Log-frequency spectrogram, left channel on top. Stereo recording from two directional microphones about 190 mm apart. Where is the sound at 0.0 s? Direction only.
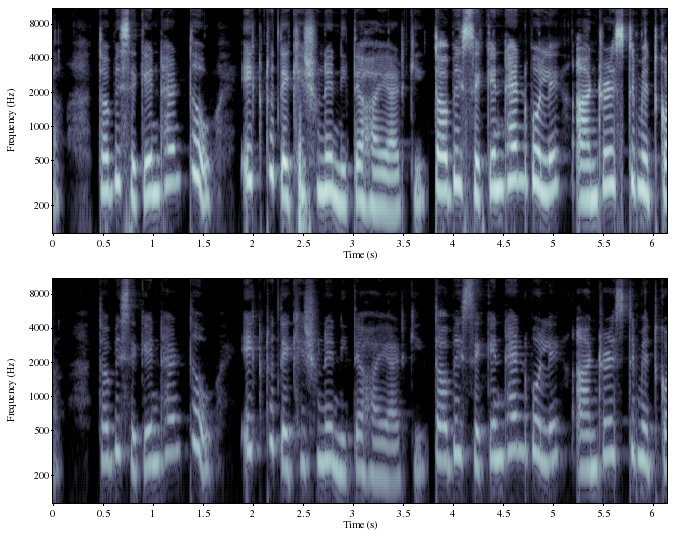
40° left (ahead or behind).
